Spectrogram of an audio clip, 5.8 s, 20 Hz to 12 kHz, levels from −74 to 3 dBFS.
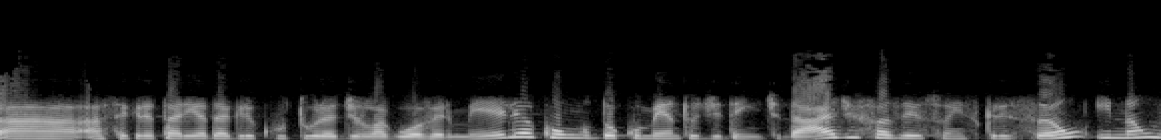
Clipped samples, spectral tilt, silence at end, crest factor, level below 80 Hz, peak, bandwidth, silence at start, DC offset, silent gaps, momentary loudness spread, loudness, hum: under 0.1%; -6 dB/octave; 0 s; 14 dB; -64 dBFS; -6 dBFS; 7.6 kHz; 0 s; under 0.1%; none; 7 LU; -19 LUFS; none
